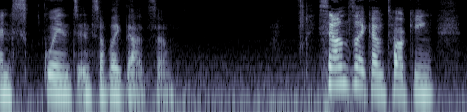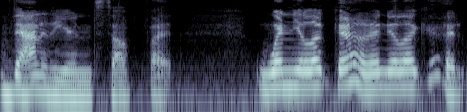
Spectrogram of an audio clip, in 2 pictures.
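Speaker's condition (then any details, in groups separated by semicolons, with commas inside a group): No condition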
